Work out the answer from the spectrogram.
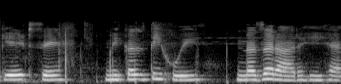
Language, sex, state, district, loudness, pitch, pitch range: Hindi, female, Chandigarh, Chandigarh, -15 LUFS, 215 Hz, 205-220 Hz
